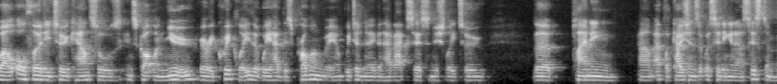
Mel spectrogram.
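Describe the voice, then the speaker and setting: Using an Australian accent, a man talks at a fairly quick pace and fairly low pitch in a monotone, flat intonation. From southern Australia. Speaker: agency chief executive. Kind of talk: webinar panel discussion.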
